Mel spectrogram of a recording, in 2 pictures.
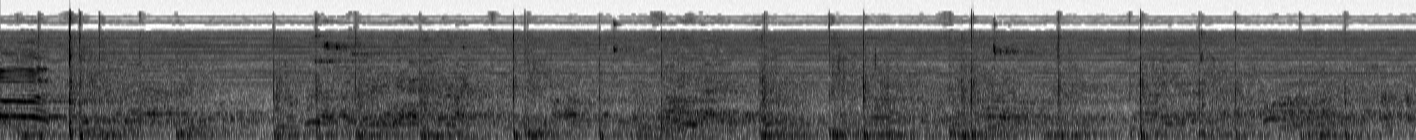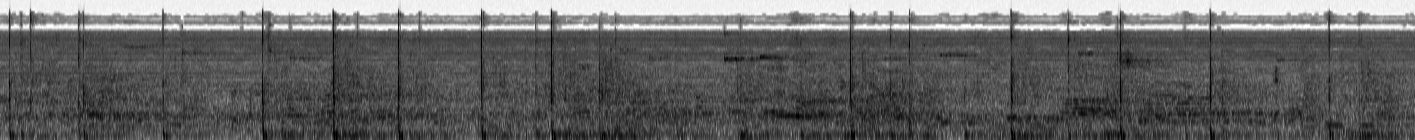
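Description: Several basketballs bouncing on a hardwood gym floor, with dribbles and thuds overlapping at an uneven rhythm throughout.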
